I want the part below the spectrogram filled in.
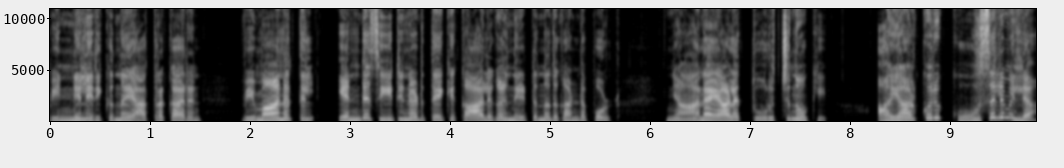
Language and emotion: Malayalam, surprised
